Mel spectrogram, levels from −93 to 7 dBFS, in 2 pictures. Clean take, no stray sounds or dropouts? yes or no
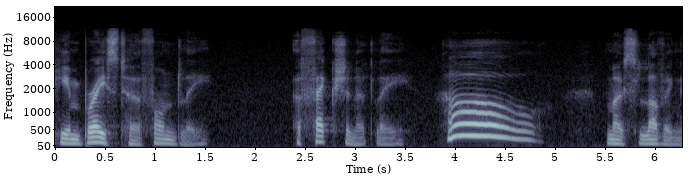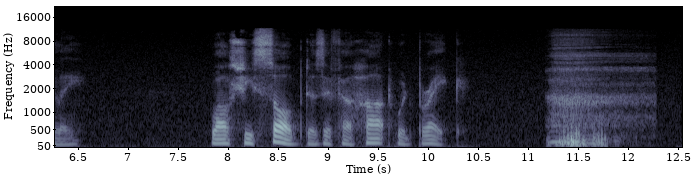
no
